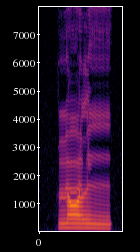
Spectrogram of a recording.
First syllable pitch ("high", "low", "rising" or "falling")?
low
